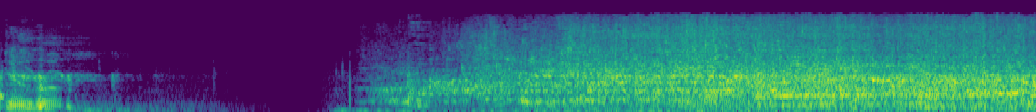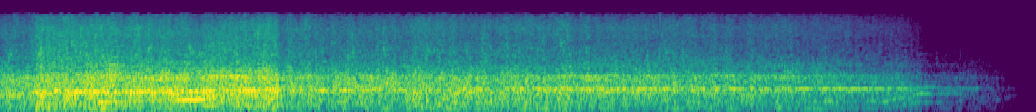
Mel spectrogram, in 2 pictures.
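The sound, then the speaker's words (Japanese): A brief voice, then a loud, steady rush of gurgling water, like a toilet flushing, churning for about eight seconds before cutting off abruptly. “僕はもうすぐに、いや、その単純に推薦音なんじゃないかと、うんうん、強く言いました。”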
